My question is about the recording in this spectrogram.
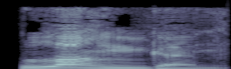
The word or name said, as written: lungan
